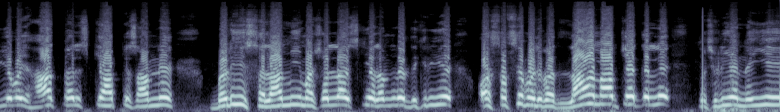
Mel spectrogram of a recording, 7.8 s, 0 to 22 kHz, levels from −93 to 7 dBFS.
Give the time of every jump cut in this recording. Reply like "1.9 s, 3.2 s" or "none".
6.9 s

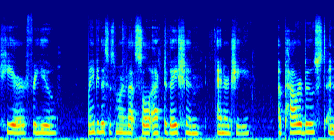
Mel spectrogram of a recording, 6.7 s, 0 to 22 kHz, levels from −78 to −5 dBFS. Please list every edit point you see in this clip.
1.7 s, 5.1 s

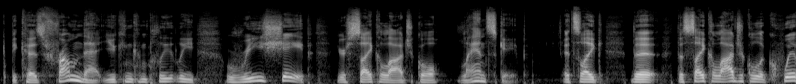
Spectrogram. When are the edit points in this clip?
none

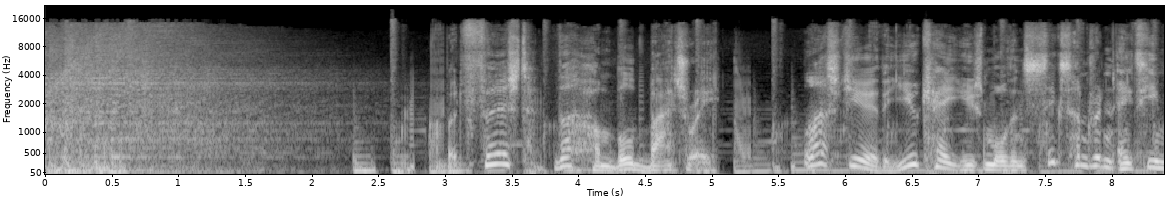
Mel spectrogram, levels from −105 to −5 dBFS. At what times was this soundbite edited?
2.0 s

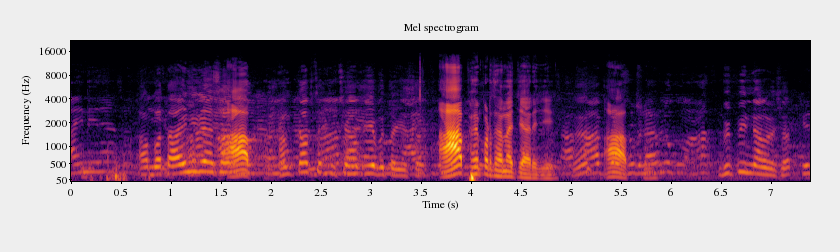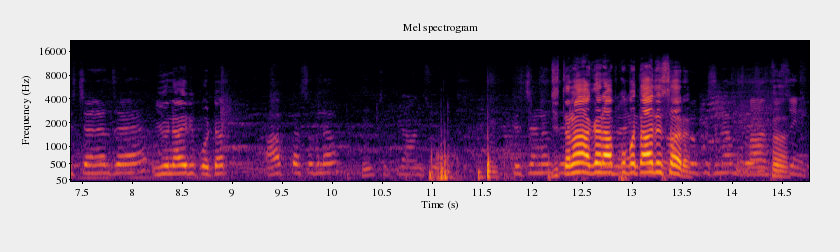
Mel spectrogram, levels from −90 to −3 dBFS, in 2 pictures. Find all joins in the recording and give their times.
none

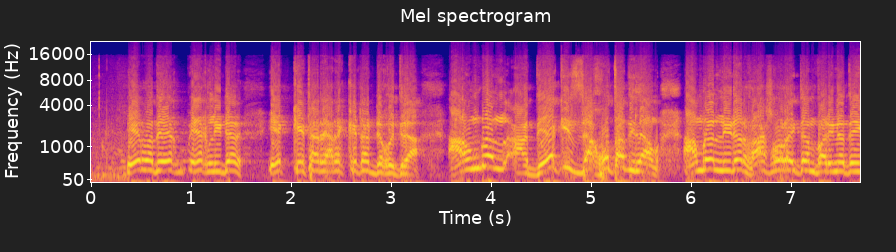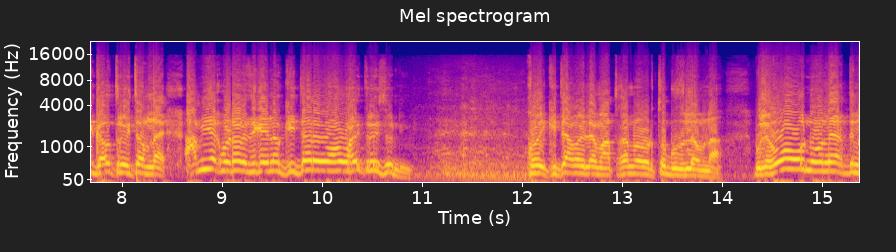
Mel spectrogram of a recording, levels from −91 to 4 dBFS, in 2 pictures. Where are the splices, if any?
none

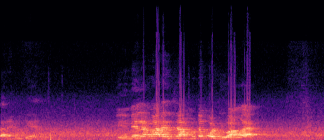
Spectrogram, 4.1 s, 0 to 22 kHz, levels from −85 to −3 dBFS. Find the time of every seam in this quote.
none

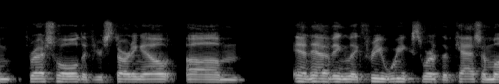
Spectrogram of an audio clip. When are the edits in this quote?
none

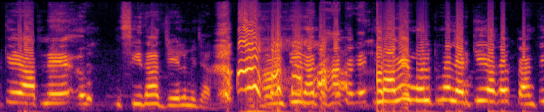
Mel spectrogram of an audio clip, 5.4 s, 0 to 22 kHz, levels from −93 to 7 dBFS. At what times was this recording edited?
3.8 s

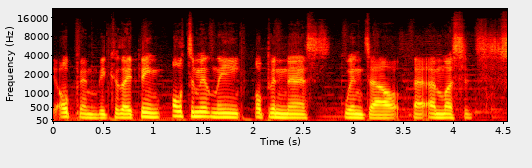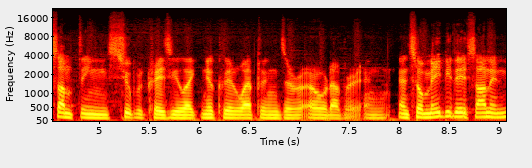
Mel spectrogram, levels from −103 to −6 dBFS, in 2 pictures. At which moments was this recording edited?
none

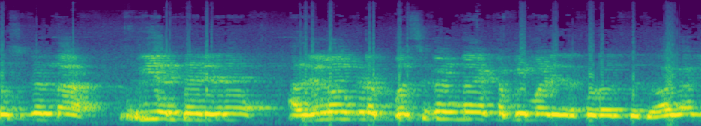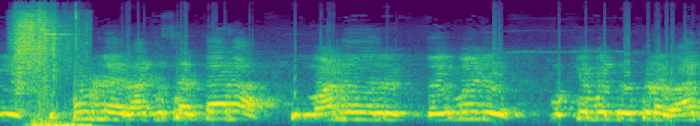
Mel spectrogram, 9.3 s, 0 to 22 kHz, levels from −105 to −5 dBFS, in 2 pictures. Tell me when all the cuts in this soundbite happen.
5.0 s

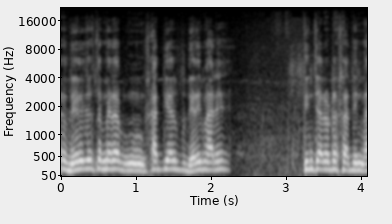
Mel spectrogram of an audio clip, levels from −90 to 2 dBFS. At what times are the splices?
none

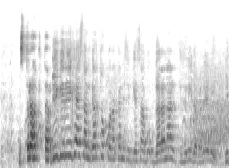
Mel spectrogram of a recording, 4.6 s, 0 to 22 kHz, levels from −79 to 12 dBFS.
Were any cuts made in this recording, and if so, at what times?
none

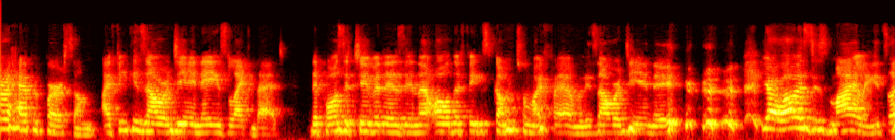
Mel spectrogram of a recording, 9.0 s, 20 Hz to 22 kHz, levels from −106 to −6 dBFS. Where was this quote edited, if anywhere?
none

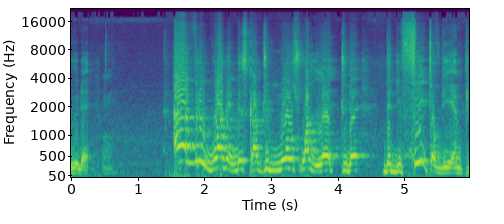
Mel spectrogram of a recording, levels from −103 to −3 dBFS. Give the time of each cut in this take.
1.3 s

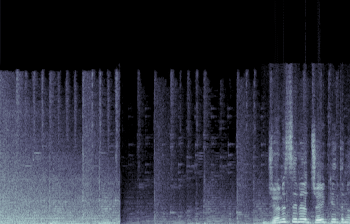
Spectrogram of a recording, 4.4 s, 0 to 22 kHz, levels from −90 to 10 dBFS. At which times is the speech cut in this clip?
2.9 s

